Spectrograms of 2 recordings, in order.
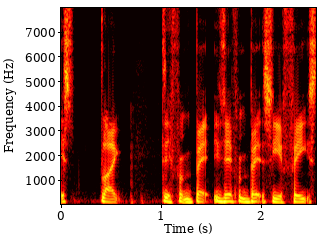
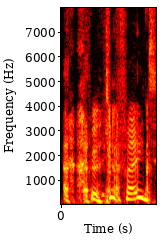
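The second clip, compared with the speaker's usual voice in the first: mock-swooning, fainting victorian lady voice, much higher; 11 semitones higher than usual. Describing feeling unwell, the speaker acts out a swooning victorian lady. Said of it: "a Victorian lady fanning himself going".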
